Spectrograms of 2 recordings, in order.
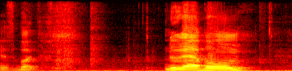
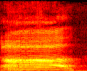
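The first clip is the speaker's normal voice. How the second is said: high scream; 12 semitones higher than usual. Retold or imitated. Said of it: "He's like".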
